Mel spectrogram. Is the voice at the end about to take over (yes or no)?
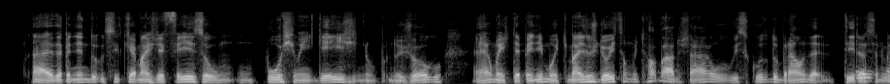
yes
